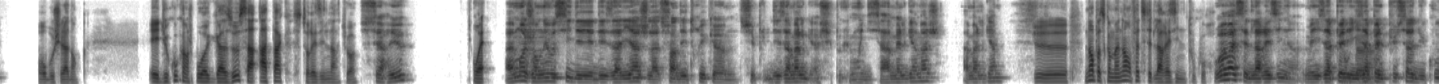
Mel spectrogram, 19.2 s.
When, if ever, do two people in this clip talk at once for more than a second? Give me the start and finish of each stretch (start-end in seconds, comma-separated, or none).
none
